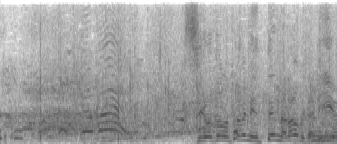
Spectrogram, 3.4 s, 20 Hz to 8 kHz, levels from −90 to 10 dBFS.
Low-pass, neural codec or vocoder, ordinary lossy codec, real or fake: none; none; none; real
